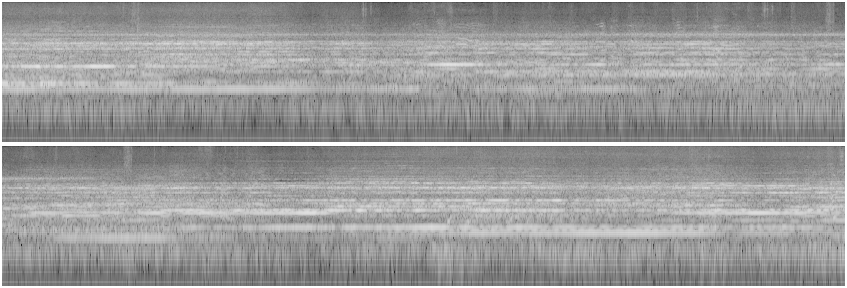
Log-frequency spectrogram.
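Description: Piano strings ring in long, overlapping humming drones.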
